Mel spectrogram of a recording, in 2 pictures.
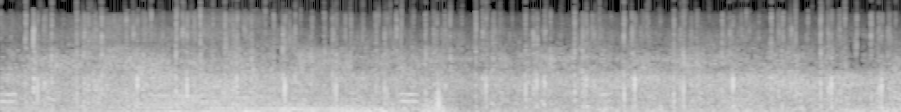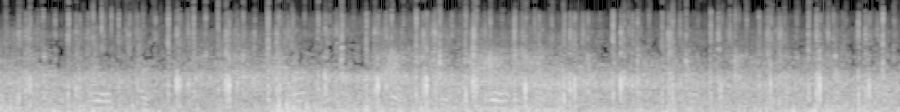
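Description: Hoofbeats of an Arabian horse being ridden at speed on sand, a steady run of regular strikes. Wind rushes on the microphone under them.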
